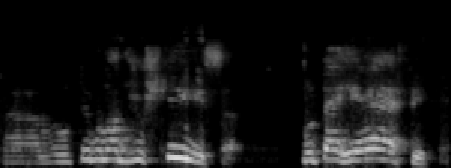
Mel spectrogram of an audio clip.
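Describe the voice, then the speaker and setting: A man's voice: high voice, lively intonation, slow, lo-fi sound, crowd noise. A man, a lawyer, giving practical advice in an interview and explaining step by step. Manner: didactic, explains in lists. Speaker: lawyer guest.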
